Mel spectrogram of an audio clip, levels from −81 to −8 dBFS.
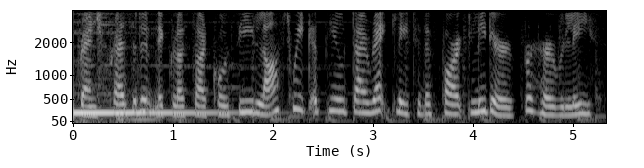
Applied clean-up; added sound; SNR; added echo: none; Keyboard (musical); 0 dB; none.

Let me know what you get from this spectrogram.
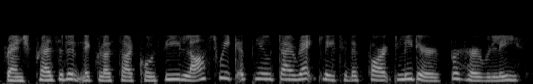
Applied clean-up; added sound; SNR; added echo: neural mask model Resemble Enhance denoiser.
